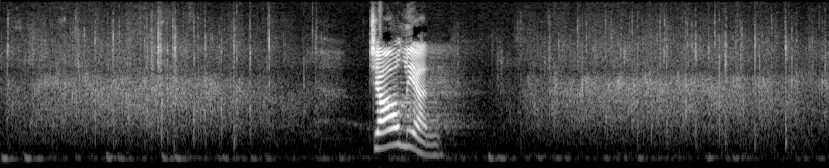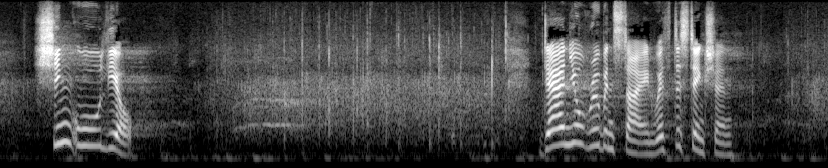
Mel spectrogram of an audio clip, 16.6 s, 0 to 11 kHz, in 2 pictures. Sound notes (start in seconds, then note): 0.0 audience applauding; 5.0 audience applauding; 10.2 audience applauding; 10.5 audience cheering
